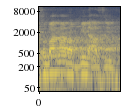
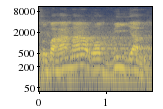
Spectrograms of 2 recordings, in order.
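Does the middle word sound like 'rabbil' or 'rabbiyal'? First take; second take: rabbil; rabbiyal. First: The middle word is short, without a 'ya' syllable. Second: The middle word has an added 'ya' syllable. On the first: The speaker calls it wrong. "আমাদের মুরব্বীরা" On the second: The speaker calls it right. "হাদিসে লেখা আছে সুবহানা রাব্বিয়াল"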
